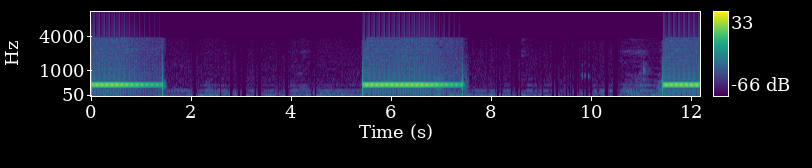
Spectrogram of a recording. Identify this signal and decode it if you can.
Ringback tone (North America), 440 + 480 Hz.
